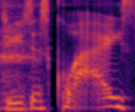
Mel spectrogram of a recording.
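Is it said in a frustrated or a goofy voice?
goofy. It is said in a playful, goofy child's voice.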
